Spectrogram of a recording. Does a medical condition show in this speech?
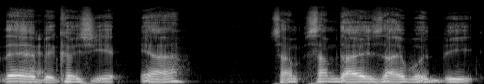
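Yes: cerebral palsy; second COVID vaccine dose.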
